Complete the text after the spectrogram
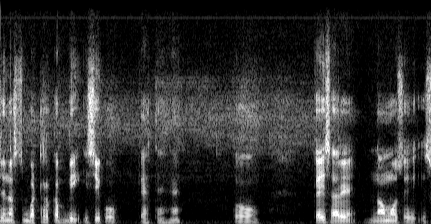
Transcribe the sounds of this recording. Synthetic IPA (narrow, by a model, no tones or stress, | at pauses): d͡ʒɪnəsbɐʈəɾkɐp̚bʱḭʔɪsiko | kɛɦt̪eɦɛ̃ | t̪oː | kɐisaːɾenaːmõseɪ̰s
